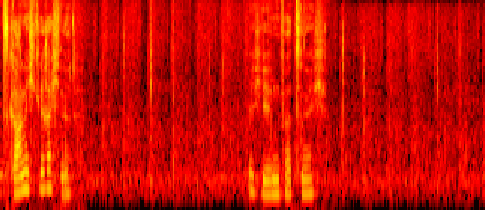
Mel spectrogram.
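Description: Footsteps tap steadily on hard stone.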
